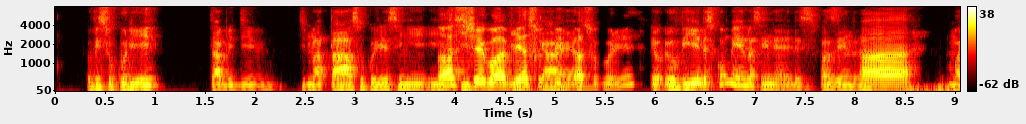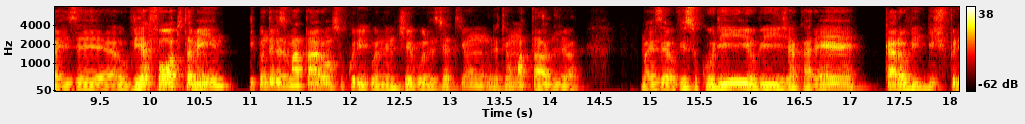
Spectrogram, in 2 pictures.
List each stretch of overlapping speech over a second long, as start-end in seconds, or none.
3.8-5.4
